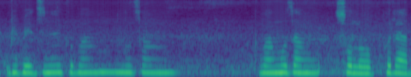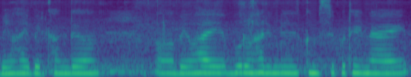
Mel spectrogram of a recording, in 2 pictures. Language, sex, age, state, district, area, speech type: Bodo, female, 18-30, Assam, Chirang, urban, spontaneous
